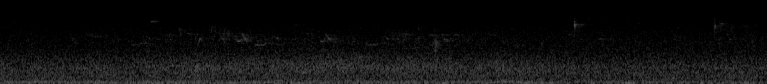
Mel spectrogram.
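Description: Steady low outdoor background hum with faint, scattered high chirps of small birds, mostly in the first half, and a couple of brief high ticks near the end.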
